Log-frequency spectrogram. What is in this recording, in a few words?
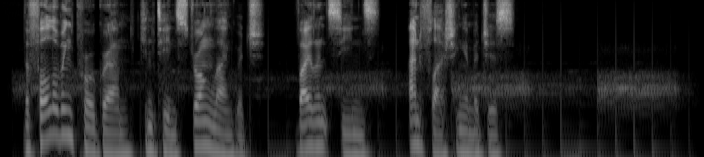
TV IDENT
